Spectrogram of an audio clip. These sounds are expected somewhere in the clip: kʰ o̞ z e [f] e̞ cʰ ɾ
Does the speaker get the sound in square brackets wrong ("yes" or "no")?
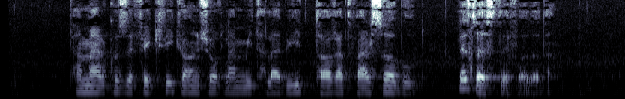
no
